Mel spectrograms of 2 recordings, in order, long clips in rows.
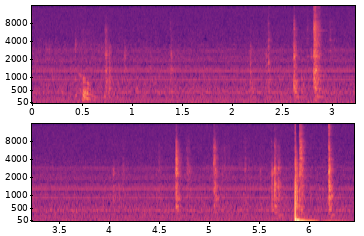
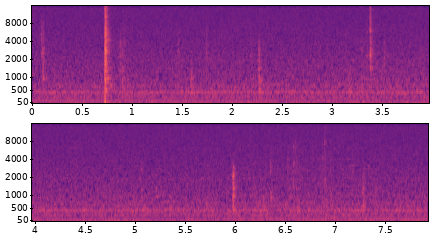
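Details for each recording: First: General Electric C-411 radio phonograph after mechanism maintenance, run with no record: scattered clicks and firm clunks as the arm and trip mechanism cycle through reject; the changer completes its cycle properly. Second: General Electric C-411 radio phonograph after mechanism maintenance, in gear: faint uneven mechanical ticks over steady hiss; record changer keeps cycling and won't stop or disengage.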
